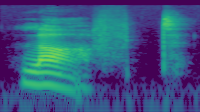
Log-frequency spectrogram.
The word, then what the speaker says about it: laughed: While talk and laugh end with the K and F sounds, so the ED is pronounced T. Talked, talked. Laughed, laughed. That's all.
